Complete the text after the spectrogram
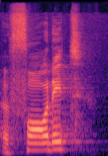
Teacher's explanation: sachez que l'accent tonique se fait sur la deuxième partie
